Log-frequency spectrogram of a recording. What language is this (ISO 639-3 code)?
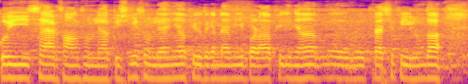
doi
